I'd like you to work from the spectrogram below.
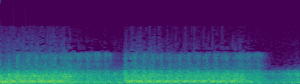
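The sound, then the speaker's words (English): Sustained rapid gunfire in a video game, shots fired in front of a man, forms a loud, dense, unbroken rattle for the whole stretch, with no clear gaps between rounds. “Fire him more! We fire in front of him.”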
